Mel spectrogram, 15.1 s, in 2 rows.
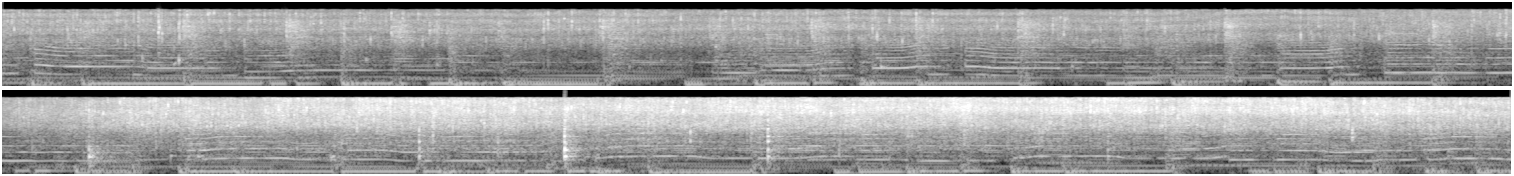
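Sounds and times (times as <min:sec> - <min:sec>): food sizzling in a pan: 0:00.0 - 0:15.0
soft background music: 0:00.0 - 0:15.0
wooden spatula knocking on pan: 0:07.9 - 0:13.5.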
